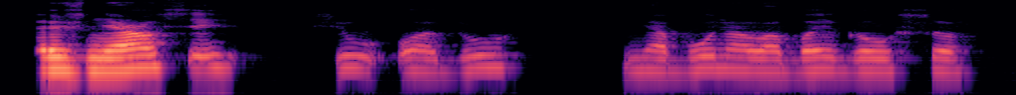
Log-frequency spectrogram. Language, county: Lithuanian, Vilnius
